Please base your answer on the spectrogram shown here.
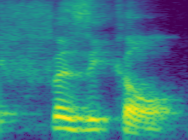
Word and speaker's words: physical: We say physical. Yeah, the PH sound has the PH sound has an F sound.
